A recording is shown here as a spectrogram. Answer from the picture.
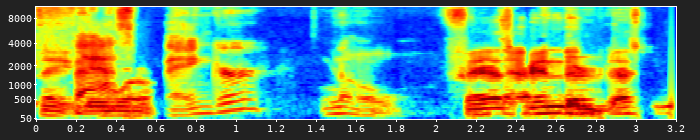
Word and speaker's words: Fassbender: Fassbender. That's his name. Oh, okay. That's I was like fast banger.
